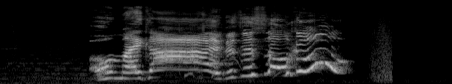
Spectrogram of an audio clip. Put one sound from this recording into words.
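A young woman exclaims loudly.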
